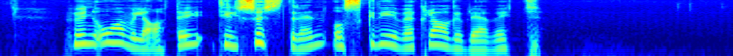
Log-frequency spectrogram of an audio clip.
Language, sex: Norwegian, female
